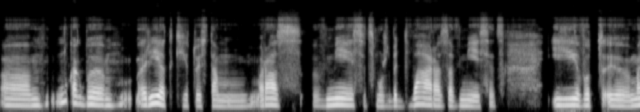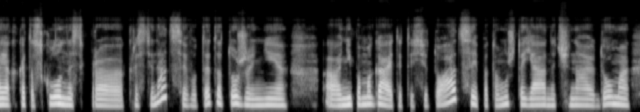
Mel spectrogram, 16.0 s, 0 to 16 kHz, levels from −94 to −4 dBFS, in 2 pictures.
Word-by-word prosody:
ам, 165 Hz, -1 st, +1 dB
ну, 255 Hz, +3 st, -2 dB
как 205 Hz, -7 st, +2 dB
бы, 185 Hz, +1 st, +2 dB
м, 170 Hz, 0 st, +1 dB
редкие, 170 Hz, -4 st, +3 dB
то -, -, -8 dB
есть 145 Hz, -, -6 dB
там, 140 Hz, -1 st, -3 dB
м, -, -, -9 dB
раз 170 Hz, -3 st, +2 dB
в 145 Hz, -, -11 dB
месяц, 165 Hz, -3 st, +1 dB
может 140 Hz, -2 st, -6 dB
быть, 145 Hz, -1 st, -2 dB
2 175 Hz, +3 st, +3 dB
раза 150 Hz, -1 st, 0 dB
в 140 Hz, -, -20 dB
месяц. 140 Hz, -, -3 dB, 0.6 s
И 165 Hz, +1 st, +3 dB
вот, 160 Hz, 0 st, 0 dB
э, 150 Hz, -2 st, +2 dB
моя 170 Hz, +4 st, +4 dB
какая-то 175 Hz, -4 st, -3 dB
склонность 185 Hz, +1 st, +1 dB
к -, -, -53 dB
прокрастинации, 160 Hz, -, -1 dB
вот 150 Hz, +3 st, -10 dB
это 210 Hz, +1 st, 0 dB
тоже 180 Hz, -5 st, 0 dB
не, 165 Hz, 0 st, 0 dB, 0.5 s
э, 155 Hz, 0 st, +3 dB
не, 175 Hz, +2 st, +4 dB
помогает 185 Hz, -3 st, +2 dB
этой -, -, -10 dB
ситуации, 205 Hz, -, 0 dB
потому 155 Hz, +4 st, -3 dB
что 180 Hz, -, -4 dB
я 170 Hz, 0 st, +1 dB
начинаю 165 Hz, 0 st, -3 dB
дома, 180 Hz, +2 st, 0 dB
165 Hz, 155 wpm, -23 LUFS, 150-180 Hz, 0.6 s, моя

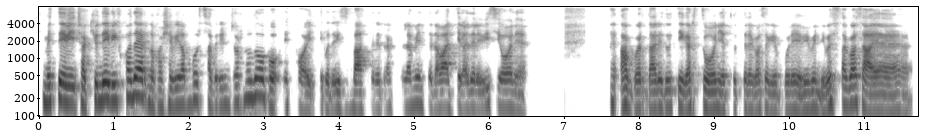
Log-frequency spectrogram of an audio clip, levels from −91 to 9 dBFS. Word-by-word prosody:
mettevi 165 Hz, -1 st, +4 dB
cioè 160 Hz, -2 st, 0 dB
chiudevi 185 Hz, +1 st, +6 dB
il 180 Hz, 0 st, -1 dB
quaderno, 210 Hz, -5 st, +5 dB
facevi 145 Hz, +1 st, -4 dB
la 155 Hz, 0 st, +2 dB
borsa 180 Hz, 0 st, -6 dB
per -, -, -5 dB
il 155 Hz, 0 st, -7 dB
giorno 170 Hz, +6 st, -4 dB
dopo 225 Hz, -, +3 dB
e 430 Hz, -, -10 dB
poi 435 Hz, -, -4 dB
ti 445 Hz, -, -12 dB
potevi 135 Hz, -, -3 dB
sbattere 130 Hz, 0 st, -3 dB
tranquillamente 140 Hz, +3 st, -7 dB
davanti 135 Hz, 0 st, 0 dB
alla -, -, -3 dB
televisione 140 Hz, -2 st, -3 dB, 1.1 s
eh, -, -, -5 dB
a -, -, +3 dB
guardare 135 Hz, 0 st, -1 dB
tutti 140 Hz, +1 st, -3 dB
i -, -, +3 dB
cartoni 130 Hz, 0 st, 0 dB
e 125 Hz, -, -3 dB
tutte 125 Hz, -, -9 dB
le 130 Hz, -, -3 dB
cose 125 Hz, +1 st, -4 dB
che 125 Hz, 0 st, -6 dB
volevi. 125 Hz, 0 st, -1 dB
Quindi 135 Hz, 0 st, -3 dB
questa 160 Hz, -1 st, -1 dB
cosa 165 Hz, -5 st, +3 dB
è 115 Hz, 0 st, -2 dB
145 Hz, 190 wpm, -24 LUFS, 130-170 Hz, 1.1 s, chiudevi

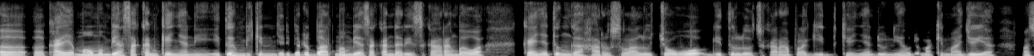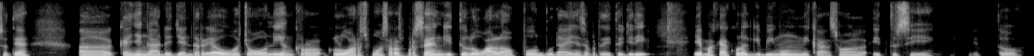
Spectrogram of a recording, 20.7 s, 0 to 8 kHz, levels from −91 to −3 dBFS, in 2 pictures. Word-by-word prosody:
eee, 110 Hz, -3 st, +5 dB
eee, 110 Hz, -1 st, +1 dB
kayak 125 Hz, +1 st, +5 dB
mau 130 Hz, 0 st, +5 dB
membiasakan 135 Hz, +7 st, +3 dB
kayaknya 125 Hz, -4 st, +2 dB
nih 115 Hz, +1 st, -3 dB
itu -, -, +5 dB
yang 130 Hz, -, +1 dB
bikin 120 Hz, 0 st, -2 dB
jadi 115 Hz, -, +1 dB
berdebat. 120 Hz, -1 st, +4 dB
Membiasakan 125 Hz, +2 st, +2 dB
dari 120 Hz, -2 st, +1 dB
sekarang 115 Hz, +7 st, -1 dB
bahwa 110 Hz, 0 st, +4 dB, 0.4 s
kayaknya 130 Hz, +3 st, +3 dB
tuh 180 Hz, -3 st, +2 dB
enggak 120 Hz, -6 st, +1 dB
harus 115 Hz, -1 st, -2 dB
selalu 115 Hz, -1 st, 0 dB
cowok 145 Hz, -2 st, +3 dB
gitu 130 Hz, 0 st, -2 dB
loh, 110 Hz, -2 st, 0 dB
sekarang 120 Hz, +5 st, -4 dB
apalagi 120 Hz, +3 st, -5 dB
kayaknya 120 Hz, +4 st, -4 dB
dunia 120 Hz, +2 st, -3 dB
udah 125 Hz, -, -6 dB
makin 115 Hz, +1 st, -5 dB
maju 120 Hz, +4 st, -1 dB
ya. 115 Hz, -2 st, +1 dB, 0.3 s
Maksudnya, 115 Hz, +2 st, -1 dB, 0.5 s
eee, 110 Hz, 0 st, 0 dB
kayaknya 125 Hz, +5 st, -1 dB
nggak 110 Hz, -2 st, 0 dB
ada -, -, 0 dB
gender, 115 Hz, 0 st, -2 dB
yang, 125 Hz, +2 st, +3 dB
oh, 140 Hz, -2 st, 0 dB
cowok 125 Hz, +5 st, +1 dB
nih 180 Hz, -, +3 dB
yang 130 Hz, -, -5 dB
ker 125 Hz, +1 st, -2 dB
keluar 125 Hz, -3 st, +3 dB
semua 130 Hz, 0 st, -4 dB
100% 130 Hz, +4 st, +1 dB
gitu 120 Hz, 0 st, -1 dB
loh, 110 Hz, -1 st, +2 dB
walaupun 110 Hz, +3 st, +1 dB
budayanya 110 Hz, +1 st, -2 dB
seperti 115 Hz, -1 st, -6 dB
itu. 120 Hz, -, -7 dB
Jadi 120 Hz, +5 st, 0 dB, 0.5 s
ya 130 Hz, -, +4 dB
makanya 115 Hz, +4 st, 0 dB
aku 150 Hz, -, +1 dB
lagi 115 Hz, -5 st, -2 dB
bingung 125 Hz, +4 st, 0 dB
nih 110 Hz, -, -6 dB
Kak 100 Hz, -1 st, -5 dB
soal 100 Hz, +2 st, -4 dB
itu 110 Hz, 0 st, -9 dB
sih 95 Hz, 0 st, -5 dB, 0.4 s
itu. -, -, -22 dB
Gitu. 95 Hz, +1 st, -9 dB
120 Hz, 190 wpm, -23 LUFS, 115-130 Hz, 0.5 s, eee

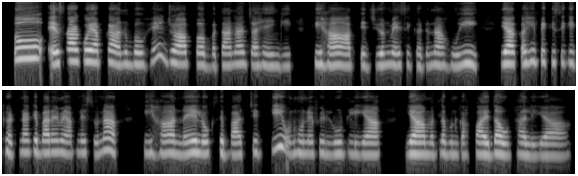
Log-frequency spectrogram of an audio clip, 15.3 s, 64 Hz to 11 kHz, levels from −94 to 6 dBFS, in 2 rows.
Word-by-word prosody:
तो, 350 Hz, +1 st, +7 dB
ऐसा 280 Hz, +4 st, +7 dB
कोई 295 Hz, 0 st, +6 dB
आपका 275 Hz, -1 st, +2 dB
अनुभव 250 Hz, 0 st, -1 dB
है, 390 Hz, +7 st, -5 dB
जो 285 Hz, -1 st, +1 dB
आप 255 Hz, 0 st, +3 dB
अ, 240 Hz, -, +1 dB
बताना 235 Hz, +3 st, -4 dB
चाहेंगी 225 Hz, -2 st, -7 dB, 0.3 s
कि 250 Hz, -, -2 dB
हाँ, 235 Hz, -1 st, +2 dB
आपके 230 Hz, +1 st, -6 dB
जीवन 230 Hz, +2 st, -3 dB
में 245 Hz, -2 st, -3 dB
ऐसी 240 Hz, +1 st, -8 dB
घटना 230 Hz, +2 st, -5 dB
हुई? 235 Hz, +2 st, -2 dB, 0.3 s
या 260 Hz, -1 st, +9 dB
कहीं 265 Hz, +3 st, -2 dB
पे 280 Hz, -, -5 dB
किसी 275 Hz, 0 st, -12 dB
की 270 Hz, 0 st, -7 dB
घटना 250 Hz, 0 st, -5 dB
के 255 Hz, 0 st, +1 dB
बारे 245 Hz, 0 st, 0 dB
में 250 Hz, -2 st, -2 dB
आपने 245 Hz, +2 st, -7 dB
सुना 250 Hz, +3 st, -1 dB, 0.4 s
कि 240 Hz, 0 st, -10 dB
हाँ, 235 Hz, +1 st, -1 dB
नए 225 Hz, +3 st, +3 dB
लोग 235 Hz, -1 st, -1 dB
से 245 Hz, -, +2 dB
बातचीत 220 Hz, +2 st, -6 dB
की, 335 Hz, +5 st, +2 dB
उन्होंने 230 Hz, -6 st, -6 dB
फिर 235 Hz, 0 st, -9 dB
लूट 225 Hz, +1 st, -6 dB
लिया? 220 Hz, -1 st, -2 dB, 0.4 s
या 225 Hz, -1 st, +6 dB
मतलब 220 Hz, +1 st, -7 dB
उनका 220 Hz, -1 st, -9 dB
फ़ायदा 225 Hz, 0 st, +3 dB
उठा 215 Hz, +1 st, -3 dB
लिया? 200 Hz, -1 st, -7 dB
235 Hz, 185 wpm, -26 LUFS, 225-255 Hz, 0.4 s, या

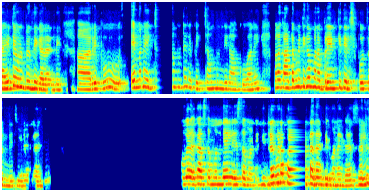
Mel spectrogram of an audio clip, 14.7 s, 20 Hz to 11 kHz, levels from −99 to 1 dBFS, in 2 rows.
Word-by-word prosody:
నైటే 230 Hz, +8 st, +4 dB
ఉంటుంది 255 Hz, -4 st, +3 dB
కదండీ. 185 Hz, -1 st, -1 dB, 0.4 s
ఆహ్, 195 Hz, -1 st, +1 dB
రేపు 215 Hz, +2 st, +1 dB, 0.6 s
ఏమైనా 280 Hz, +2 st, 0 dB
ఎక్సామ్ 270 Hz, +2 st, -11 dB
ఉంటే 305 Hz, +3 st, -7 dB
రేపు 260 Hz, -1 st, -8 dB
ఎక్సామ్ 225 Hz, +1 st, -3 dB
ఉంది 220 Hz, -1 st, -1 dB
నాకు 195 Hz, -1 st, -8 dB
అని 210 Hz, +3 st, -4 dB, 0.3 s
మనకి 270 Hz, 0 st, -1 dB
ఆటోమేటిక్‌గా 290 Hz, +4 st, +1 dB
మన 275 Hz, -, +3 dB
బ్రెయిన్‌కి 230 Hz, +2 st, +3 dB
తెలిసిపోతుంది 220 Hz, -5 st, -2 dB
చూడండి. 185 Hz, -, -7 dB, 2.7 s
ఒకేళ 245 Hz, +1 st, +5 dB
కాస్త 245 Hz, 0 st, +4 dB
ముందే 235 Hz, +1 st, +3 dB
లేస్తామండి 220 Hz, -3 st, -1 dB
నిద్ర 230 Hz, +3 st, +1 dB
కూడా 310 Hz, +1 st, +4 dB
పట్టదండి 255 Hz, -3 st, +2 dB
మనకస్సలు 200 Hz, +4 st, 0 dB
230 Hz, 110 wpm, -19 LUFS, 205-255 Hz, 2.7 s, ఒకేళ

